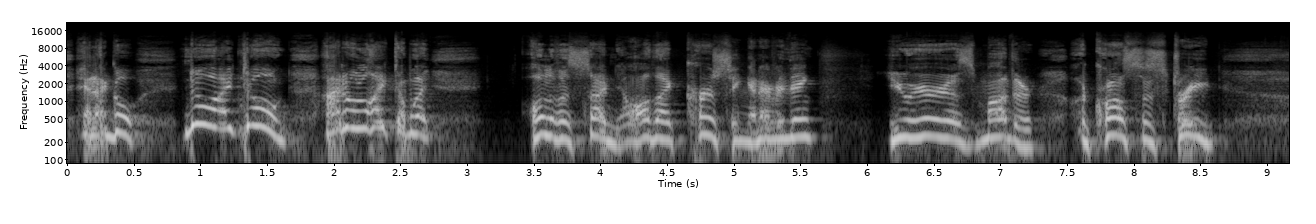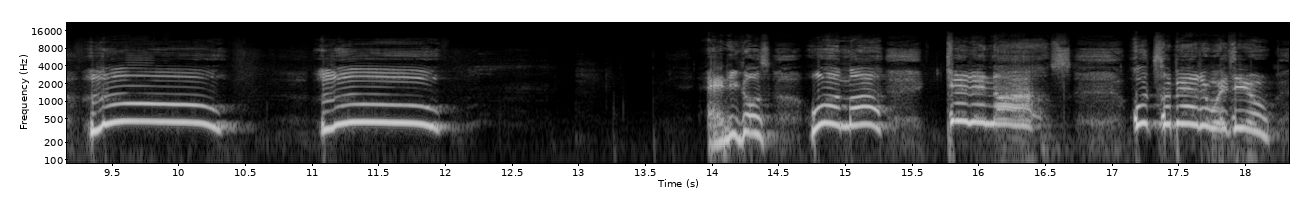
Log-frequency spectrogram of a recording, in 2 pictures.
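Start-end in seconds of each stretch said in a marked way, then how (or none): 0.9-2.7 high, defiant shout back. Retold or imitated. Batter shouting back at the pitcher, high defiant. 9.3-12.1 high, far-off shouted call of a name. Retold or imitated. Mother shouting for her son from across the street, high call. 14.7-18.2 high, irritated shout; shouting back. Retold or imitated. Son shouting back at his mother, high irritated yell.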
